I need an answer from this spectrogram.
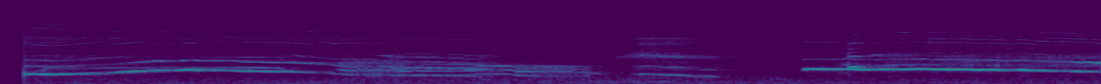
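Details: Pet Schnauzer named Pixie howling at home, as she usually does when service vehicles with blaring sirens pass the house; a long wavering tonal howl rises, then slides down and fades, and after a short pause a second steadier howl resumes strongly.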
